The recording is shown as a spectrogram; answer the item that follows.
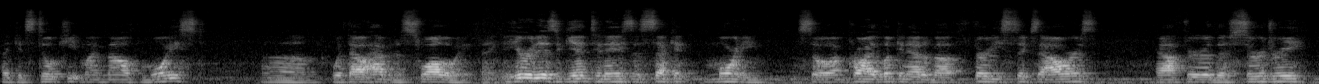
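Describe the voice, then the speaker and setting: A man's voice: mid-range voice, steady tone, normal speed, darkish tone, a little hiss or hum. Male vlogger, everyday conversational delivery in broken phrases, echoey distant sound. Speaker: vlogger recounting own surgery recovery. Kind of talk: casual first-person health vlog talk. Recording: roomy echo, distant microphone.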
